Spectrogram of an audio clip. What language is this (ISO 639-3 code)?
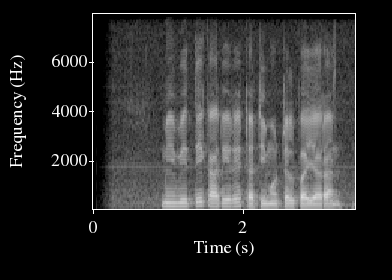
jav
